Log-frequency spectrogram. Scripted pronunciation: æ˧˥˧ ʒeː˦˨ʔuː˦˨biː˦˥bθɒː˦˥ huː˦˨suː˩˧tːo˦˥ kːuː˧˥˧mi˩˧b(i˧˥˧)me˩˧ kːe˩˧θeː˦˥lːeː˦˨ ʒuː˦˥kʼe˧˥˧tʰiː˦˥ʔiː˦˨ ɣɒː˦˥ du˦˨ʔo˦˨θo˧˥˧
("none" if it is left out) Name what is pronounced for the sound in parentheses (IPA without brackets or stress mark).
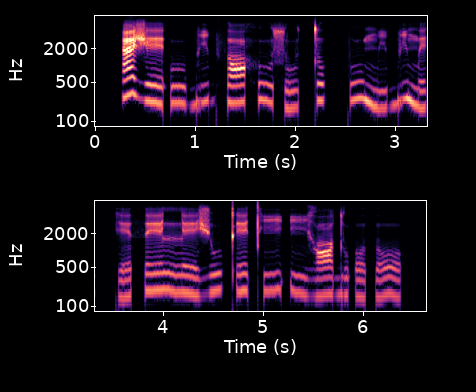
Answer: i˧˥˧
